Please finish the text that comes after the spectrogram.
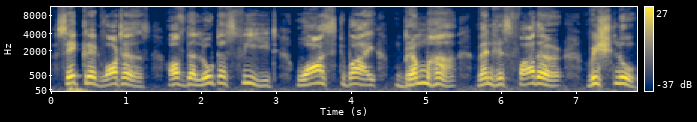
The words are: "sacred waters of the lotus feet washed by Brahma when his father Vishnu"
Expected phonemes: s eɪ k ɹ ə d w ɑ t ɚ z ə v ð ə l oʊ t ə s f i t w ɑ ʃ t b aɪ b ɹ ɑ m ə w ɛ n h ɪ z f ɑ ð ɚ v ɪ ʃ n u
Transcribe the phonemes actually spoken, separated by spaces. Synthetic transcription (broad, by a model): s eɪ k ɹ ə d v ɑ t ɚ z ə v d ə l oʊ t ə s f i t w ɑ s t b aɪ b ɹ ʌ m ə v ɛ n h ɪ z f ɑ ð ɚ v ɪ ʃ n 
